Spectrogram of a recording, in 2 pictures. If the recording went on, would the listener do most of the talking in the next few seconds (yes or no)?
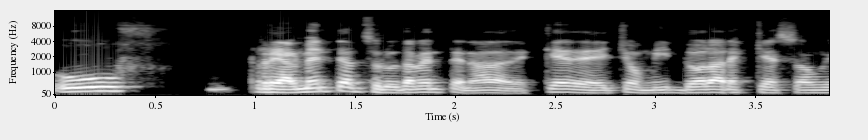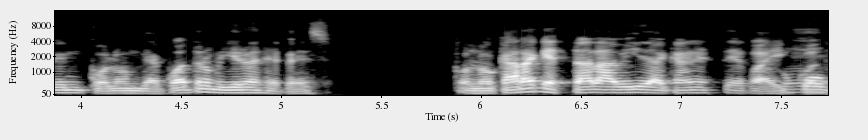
yes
